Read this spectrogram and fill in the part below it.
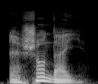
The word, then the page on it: chandail: [ɛ̃ ʃɑ̃.daj]; /ʃɑ̃.daj/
